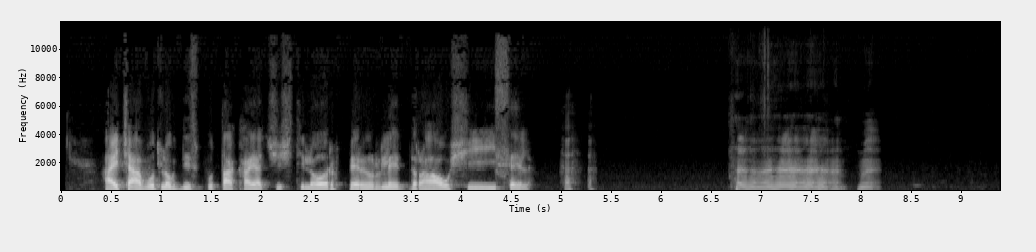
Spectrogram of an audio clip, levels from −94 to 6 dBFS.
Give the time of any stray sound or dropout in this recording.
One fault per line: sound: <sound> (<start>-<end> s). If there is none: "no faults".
sound: laugh (5.0-5.4 s)
sound: laugh (6.7-8.2 s)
